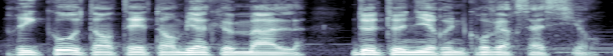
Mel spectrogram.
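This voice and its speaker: A man's voice: low voice, fairly even intonation, moderate pace, faint music behind. A man narrating a serialised audio fiction in a scripted, dramatic storytelling style.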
